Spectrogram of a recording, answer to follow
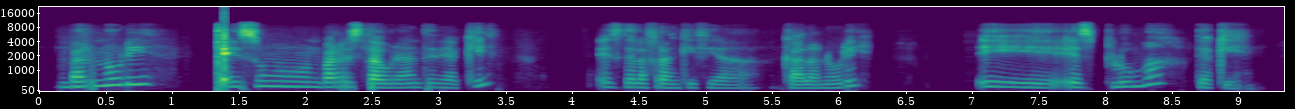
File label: Voice message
